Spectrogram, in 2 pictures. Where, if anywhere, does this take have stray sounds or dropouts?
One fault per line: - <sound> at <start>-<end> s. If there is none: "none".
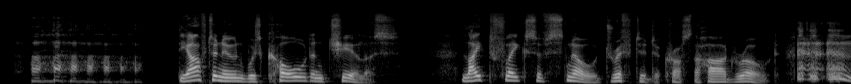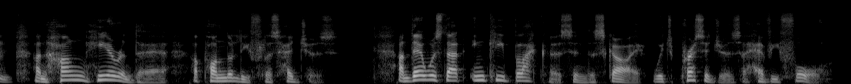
- laugh at 0.1-1.5 s
- throat clearing at 8.0-8.7 s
